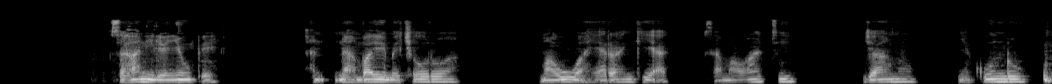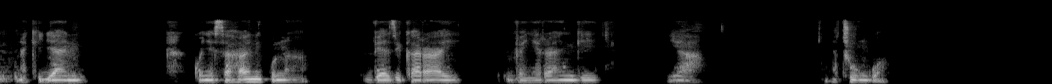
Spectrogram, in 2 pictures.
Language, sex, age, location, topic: Swahili, male, 18-24, Mombasa, agriculture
